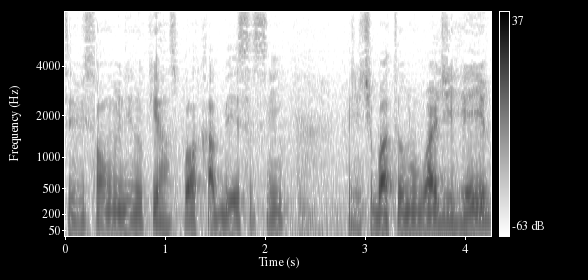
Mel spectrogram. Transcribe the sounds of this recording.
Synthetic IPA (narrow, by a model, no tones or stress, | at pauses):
zivɪsɔũmĩnĩnʊkɪɦaspowakʰabesɐsĩ | aʒẽnt͡ʃɪbat̪ewnũɡwaɾd͡ʒɪɦejʊ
